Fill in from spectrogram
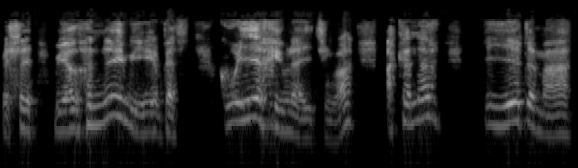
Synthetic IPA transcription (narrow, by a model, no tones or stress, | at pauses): vɛɬimiɔðhənɨmiːəbɛːθɡ̥wɪχɪwneɨd̥̚tʰiŋwɔakʰənar | d̥iːdəma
